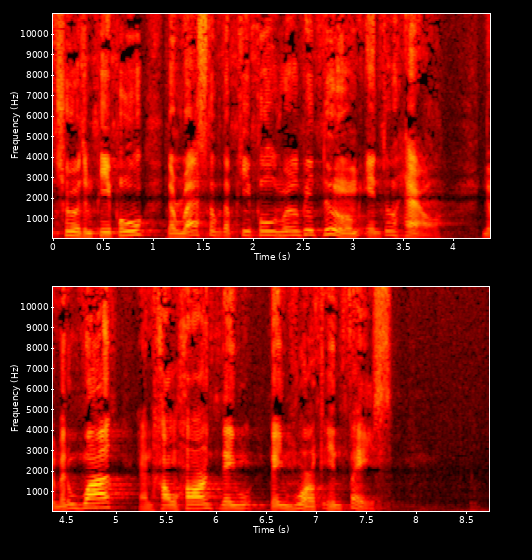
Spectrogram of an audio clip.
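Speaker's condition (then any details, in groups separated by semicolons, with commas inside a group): Cleft lip and palate, severe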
